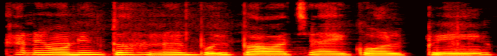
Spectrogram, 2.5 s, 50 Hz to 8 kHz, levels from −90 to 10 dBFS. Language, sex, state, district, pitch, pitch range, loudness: Bengali, female, West Bengal, Dakshin Dinajpur, 245 Hz, 235-270 Hz, -19 LUFS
